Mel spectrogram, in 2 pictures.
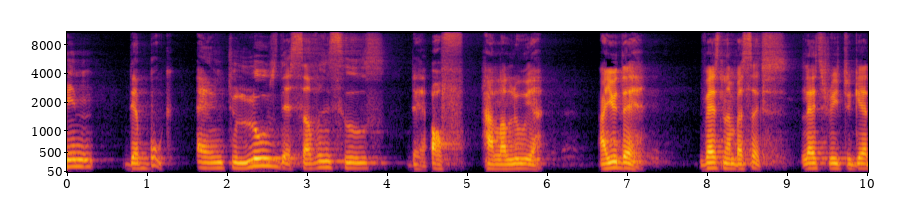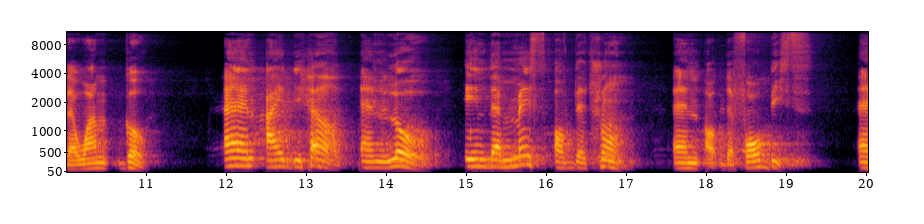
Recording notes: Sermon delivered on Friday, October 4, 2023, at LCI Mega-Church in Cape Town, South Africa.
